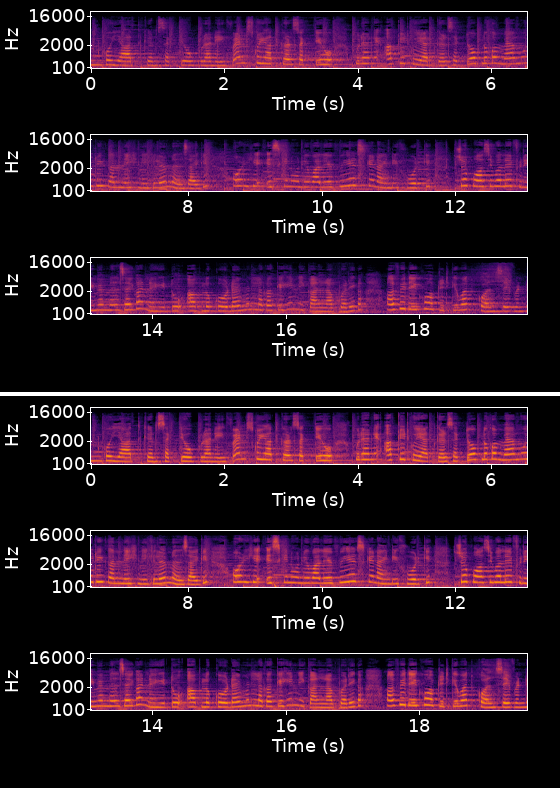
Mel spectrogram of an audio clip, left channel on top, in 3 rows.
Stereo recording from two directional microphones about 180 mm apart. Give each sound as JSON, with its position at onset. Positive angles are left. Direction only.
{"t": 0.2, "sound": "a woman's voice", "side_deg": -25}
{"t": 0.8, "sound": "a child's voice", "side_deg": -45}
{"t": 1.7, "sound": "a woman's voice", "side_deg": -25}
{"t": 4.0, "sound": "a child's voice", "side_deg": -40}
{"t": 5.2, "sound": "music", "side_deg": -35}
